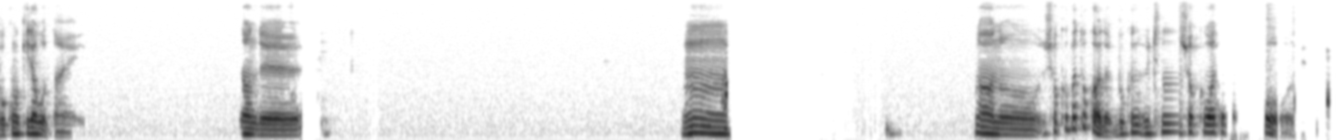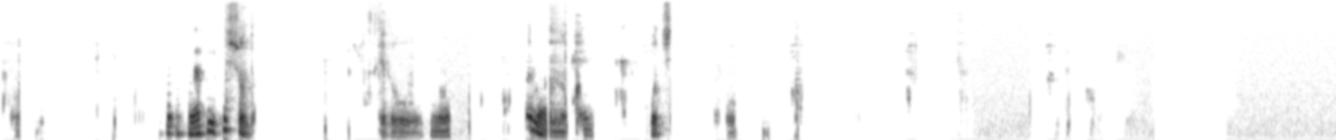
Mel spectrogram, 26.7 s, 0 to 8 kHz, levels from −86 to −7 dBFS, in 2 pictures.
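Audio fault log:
3.01–3.1 s, 7.29–7.77 s and 12.18–22.15 s, speech suppressed in double talk: the speech level drops by around 40 dB. This is likely an echo canceller that could not separate the near talker from loudspeaker echo while both sides spoke, so it attenuated both. The longest stretch accounts for roughly 5 s of cut.
3.2–3.29 s, 7.23–7.29 s and 12.66–24.3 s, other side's voice leaking through: a second voice is audible on the microphone path. It is faint at 3.2 s, about 35 dB under the speech, and nearly as loud at 7.23 s. During the long stretch it sits about 25 dB down. Incomplete echo cancellation is the likely cause.
8.05–8.55 s, 14.57–14.61 s and 22.52–25.71 s, background gated by the echo canceller: room sound drops by about 37 dB while far-end playback is active, then returns when the canceller releases. The gaps run about half a second, a 40 ms blip, and roughly 2 s within the final range.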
